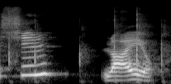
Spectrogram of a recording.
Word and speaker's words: 신라: 자, 신라 발음할 때 실라예요. 왜요? 유마가 발생하기 때문인 거 다들 알고 계시죠?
